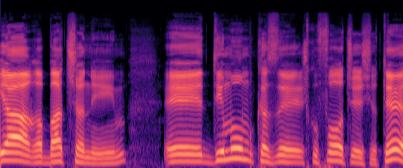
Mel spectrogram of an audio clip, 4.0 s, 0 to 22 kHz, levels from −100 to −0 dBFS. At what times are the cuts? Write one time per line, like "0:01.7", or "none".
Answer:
0:03.0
